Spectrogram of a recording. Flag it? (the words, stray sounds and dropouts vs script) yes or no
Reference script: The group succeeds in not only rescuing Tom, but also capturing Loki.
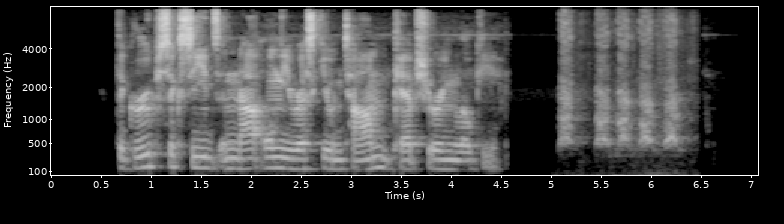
yes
